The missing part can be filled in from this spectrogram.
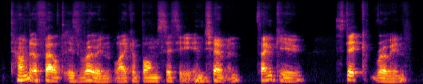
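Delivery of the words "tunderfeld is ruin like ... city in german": usual speaking voice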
